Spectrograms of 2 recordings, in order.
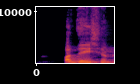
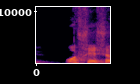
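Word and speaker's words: possession: पोजीशन है, पोसेशन नहीं है।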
